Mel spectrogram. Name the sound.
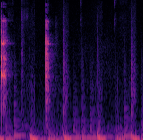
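glasses clinking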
